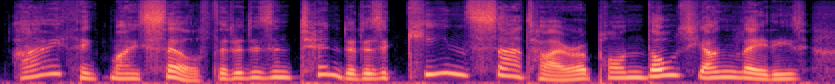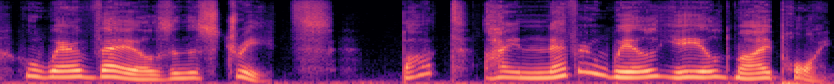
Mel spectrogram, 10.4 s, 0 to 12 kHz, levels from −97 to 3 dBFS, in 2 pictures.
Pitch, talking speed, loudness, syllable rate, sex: 190 Hz, 160 wpm, -18 LUFS, 3.9 syllables/s, male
